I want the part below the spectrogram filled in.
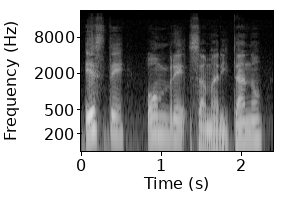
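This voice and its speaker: A man's voice: a little high, expressive, takes it slowly, darkish tone, clear, resonant tone, dry recording. Emphatic radio Bible teacher, man. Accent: Latin American Spanish. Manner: preachy, emphatic, asks listeners questions. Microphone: studio microphone.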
